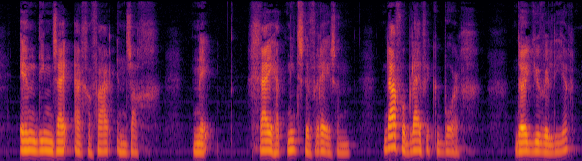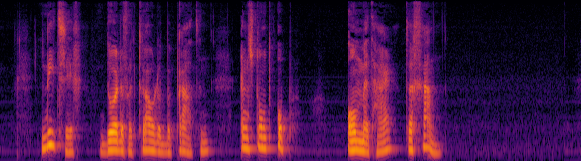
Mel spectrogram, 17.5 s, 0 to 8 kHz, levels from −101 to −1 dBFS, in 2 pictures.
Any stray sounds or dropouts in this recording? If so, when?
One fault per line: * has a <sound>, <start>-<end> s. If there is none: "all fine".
all fine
